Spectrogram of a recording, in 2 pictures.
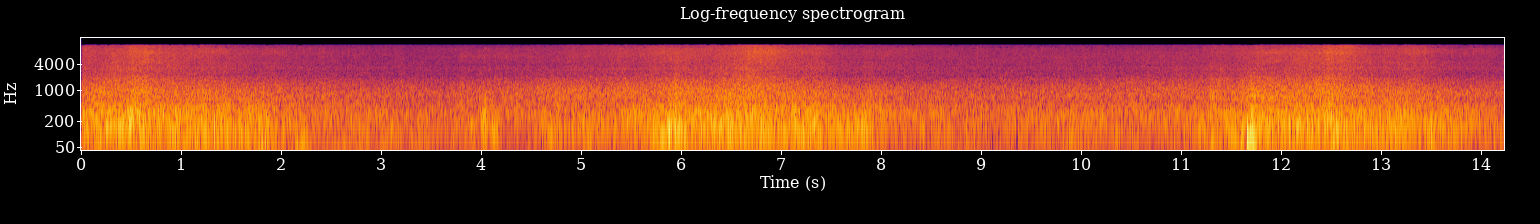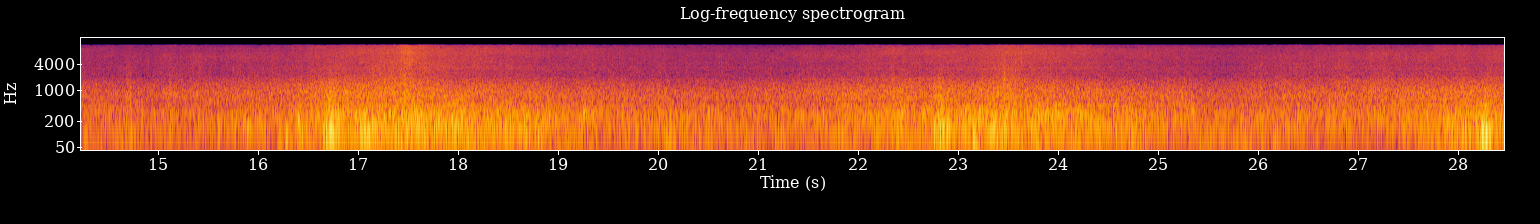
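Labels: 0.0s Waves crashing on rocks in a continuous rhythm. 28.5s

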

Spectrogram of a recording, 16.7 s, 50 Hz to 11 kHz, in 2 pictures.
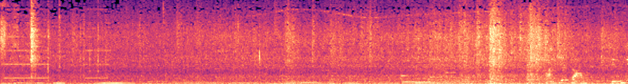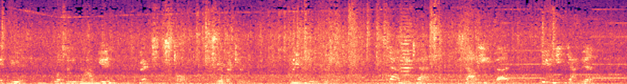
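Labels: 0.0s A beep sounds with train ambient noise in the background. 1.6s
1.6s A train accelerates while the wagons rattle in the background. 5.3s
5.3s An announcement tone is playing. 6.5s
6.5s Public transport sounds are heard in the background. 7.2s
7.2s An automatic announcement is made for the next station. 16.7s
15.1s A beeping sound accompanies an announcement. 16.7s

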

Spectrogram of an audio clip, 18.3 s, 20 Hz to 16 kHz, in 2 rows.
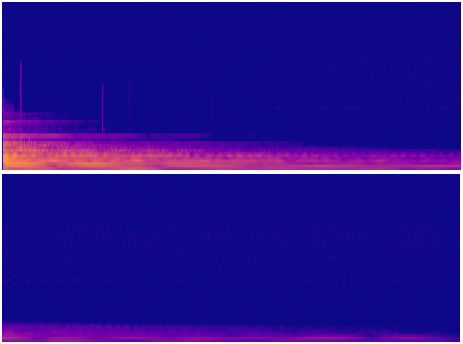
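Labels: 0.0s A piano note is played and fades away. 12.6s

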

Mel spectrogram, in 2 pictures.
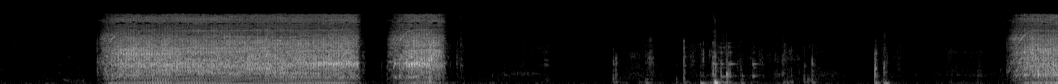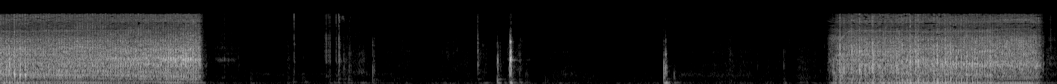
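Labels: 1.0s A loud mechanical whirring sound. 4.5s
7.1s A soft, dull thud from wood. 7.4s
8.7s Soft footsteps on wood. 8.9s
10.1s A loud mechanical whirring sound. 12.7s
13.8s A dry cracking sound of wood. 14.1s
13.8s Crackling sound of wood. 14.1s
15.3s A soft, dull thud from wood. 15.8s
17.2s Soft footsteps on wood. 17.3s
18.8s A loud mechanical whirring sound. 21.1s

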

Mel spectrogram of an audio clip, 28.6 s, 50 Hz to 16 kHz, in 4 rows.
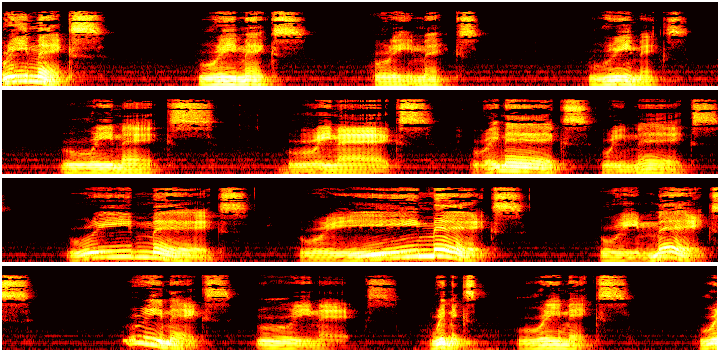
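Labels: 0.0s A man speaks the word "remix." 4.8s
5.7s A man speaks the word "remix." 6.9s
7.7s A man speaks the word "remix." 9.3s
9.9s A man is speaking. 19.6s
20.2s A man speaks the word "remix." 21.9s
22.7s A man speaks the word "remix." 27.8s
28.4s A man is speaking. 28.6s

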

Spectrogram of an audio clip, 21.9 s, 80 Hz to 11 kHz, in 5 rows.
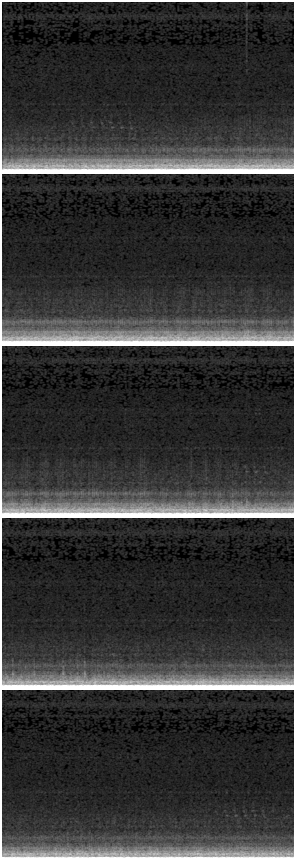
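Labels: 0.0s A car engine roars continuously. 21.9s

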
